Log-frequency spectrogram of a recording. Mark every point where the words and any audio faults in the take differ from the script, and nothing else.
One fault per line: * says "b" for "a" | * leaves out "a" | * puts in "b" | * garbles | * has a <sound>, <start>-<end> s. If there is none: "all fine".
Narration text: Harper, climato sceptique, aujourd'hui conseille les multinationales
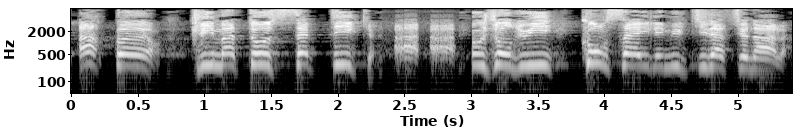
* has a laugh, 2.4-2.9 s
